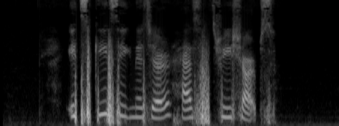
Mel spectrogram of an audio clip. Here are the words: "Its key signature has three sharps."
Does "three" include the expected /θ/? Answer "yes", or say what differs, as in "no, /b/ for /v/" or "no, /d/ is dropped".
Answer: no, /t/ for /θ/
